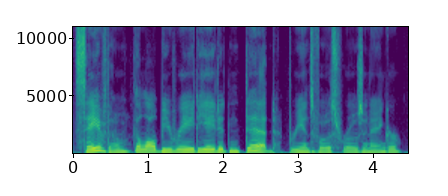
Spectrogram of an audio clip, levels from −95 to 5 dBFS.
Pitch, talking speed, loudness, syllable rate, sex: 190 Hz, 160 wpm, -17 LUFS, 4.1 syllables/s, female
